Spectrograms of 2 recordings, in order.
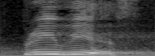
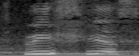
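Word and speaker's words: precious: प्रीवियस, तो प्रीवियस का मतलब होता है, प्रीवियस नहीं है ये, प्रीशियस है, ठीक है, प्रीशियस।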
